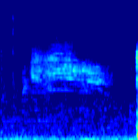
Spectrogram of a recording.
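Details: Clingy, affectionate house cat giving one smooth, level meow lasting under a second, followed by a brief sharp knock.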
